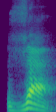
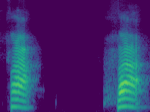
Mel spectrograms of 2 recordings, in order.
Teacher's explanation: Kalau lidahnya keluar pasti bukan za keluarnya tsa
